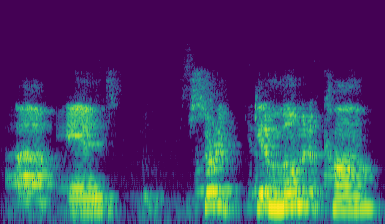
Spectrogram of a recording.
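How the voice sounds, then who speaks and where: Guy game mastering a tabletop rpg, highish voice, bit far from the mic in an echoey room. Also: slow pace, fairly bright tone, dull audio. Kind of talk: improvised tabletop game narration. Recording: echoey room, distant mic, background chatter.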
